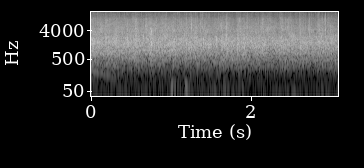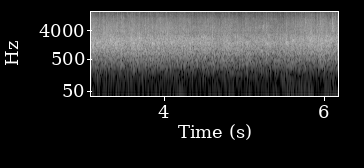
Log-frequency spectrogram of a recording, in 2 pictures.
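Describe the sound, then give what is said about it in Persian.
A crowd at a religious devotional gathering claps continuously, a sustained, even wash of many hands at steady loudness throughout six seconds. “مادر ما آمده برای بی بی قشنگ دست بزن”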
